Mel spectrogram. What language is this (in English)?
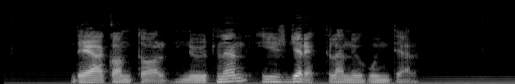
Hungarian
